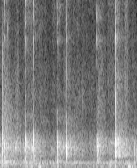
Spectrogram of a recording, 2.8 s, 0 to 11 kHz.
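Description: A table tennis rally at set point with the score 5-4: crisp, high ticking pops of the ball off paddle and table, about six sharp hits arriving in quick pairs at a steady rhythm, with no voices.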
